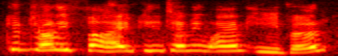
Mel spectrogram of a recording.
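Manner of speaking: very high, plaintive villain voice; evil banker. Acted. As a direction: plead as a hammed-up cartoon baddie. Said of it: "he'd be talking like this".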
